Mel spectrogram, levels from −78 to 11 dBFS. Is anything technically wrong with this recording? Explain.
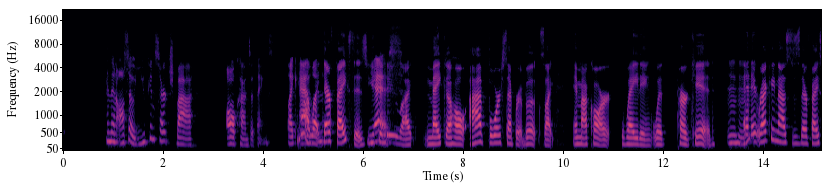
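Yes. There is a gap between stream segments at 4.15 s (10 ms) and from 8.15 to 8.17 s (21 ms). Mismatched time stamps at 4-second segment joins leave holes the player fills with hard-edged silence. Unlike a dropout, nothing is lost; the sound simply resumes slightly later.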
